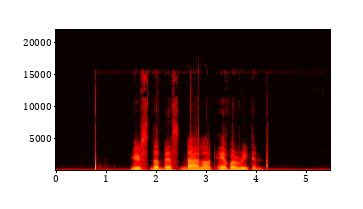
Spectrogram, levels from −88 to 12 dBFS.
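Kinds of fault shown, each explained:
Mains hum: The power line leaks into the recording, likely through a ground loop or a nearby transformer. A steady 50 Hz tone with low harmonics sits under the speech for the whole clip. It stays about 30 dB below the speech level.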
